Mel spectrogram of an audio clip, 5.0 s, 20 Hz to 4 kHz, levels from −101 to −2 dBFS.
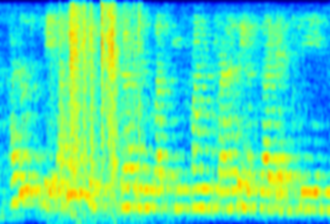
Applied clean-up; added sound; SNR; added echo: none; Tools; -4 dB; reverberation time 1.0 s.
